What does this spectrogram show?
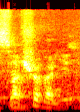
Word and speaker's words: Serre Chevalier: first trail was in France, and maybe my pronunciation is wrong, Serre Chevalier. Okay. Yeah, it's Serre Chevalier.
